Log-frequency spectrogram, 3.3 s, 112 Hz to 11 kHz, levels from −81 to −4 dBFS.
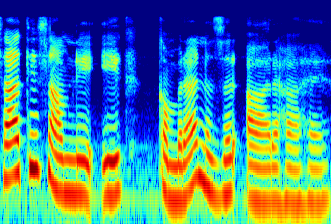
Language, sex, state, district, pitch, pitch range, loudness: Hindi, female, Chhattisgarh, Raipur, 205 Hz, 180-230 Hz, -15 LUFS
